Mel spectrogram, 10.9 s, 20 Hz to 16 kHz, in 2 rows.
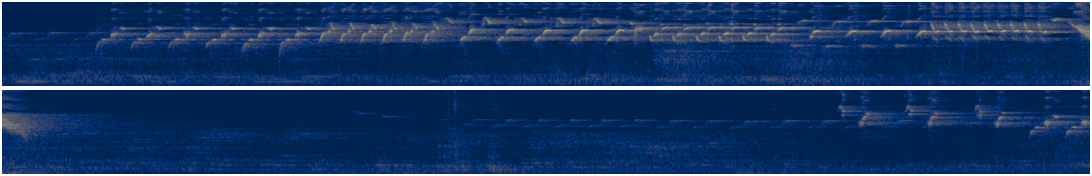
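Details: Hybrid European goldfinch singing a clean song, recorded 19 March 2020: a dense, fast run of bright twittering and trilled notes for about five seconds, ending in a falling buzzy sweep, then a pause before the twittering resumes.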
